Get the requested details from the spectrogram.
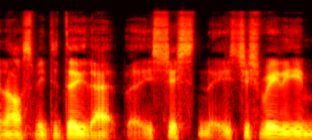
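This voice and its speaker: A man's very deep, low voice in an Essex accent. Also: very clean recording, silent background. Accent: Essex accent, toned down when broadcasting. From England, Essex. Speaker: history podcast host. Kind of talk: podcast listener mail segment. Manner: hesitant, many fillers and repetitions.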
